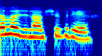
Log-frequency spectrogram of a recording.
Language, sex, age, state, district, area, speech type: Kashmiri, female, 18-30, Jammu and Kashmir, Baramulla, rural, conversation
